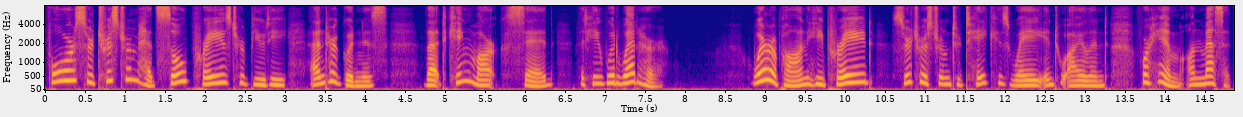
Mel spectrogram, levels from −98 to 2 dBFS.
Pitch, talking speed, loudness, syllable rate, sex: 230 Hz, 140 wpm, -18 LUFS, 3.9 syllables/s, female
